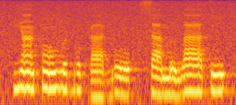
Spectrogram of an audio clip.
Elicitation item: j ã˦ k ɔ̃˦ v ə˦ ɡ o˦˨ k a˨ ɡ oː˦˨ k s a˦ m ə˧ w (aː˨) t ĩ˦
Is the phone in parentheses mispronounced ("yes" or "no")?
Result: yes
